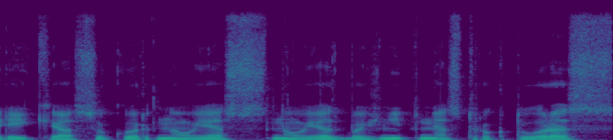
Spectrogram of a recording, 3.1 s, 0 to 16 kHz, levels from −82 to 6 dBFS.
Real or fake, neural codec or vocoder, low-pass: real; none; 14.4 kHz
